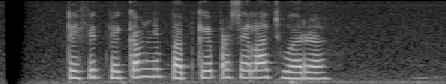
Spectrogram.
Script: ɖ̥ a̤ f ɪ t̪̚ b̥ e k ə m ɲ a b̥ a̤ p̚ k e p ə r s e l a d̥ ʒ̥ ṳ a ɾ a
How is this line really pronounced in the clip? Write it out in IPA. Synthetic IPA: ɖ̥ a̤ f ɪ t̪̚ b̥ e k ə m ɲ ə b̥ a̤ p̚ k e p ə r s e l a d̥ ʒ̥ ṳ a ɾ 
